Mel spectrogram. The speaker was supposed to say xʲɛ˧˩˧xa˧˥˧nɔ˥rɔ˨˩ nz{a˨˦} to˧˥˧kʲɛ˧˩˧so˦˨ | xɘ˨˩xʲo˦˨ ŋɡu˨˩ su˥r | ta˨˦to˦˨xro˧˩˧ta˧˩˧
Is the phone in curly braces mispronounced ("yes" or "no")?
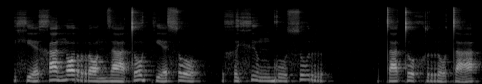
yes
